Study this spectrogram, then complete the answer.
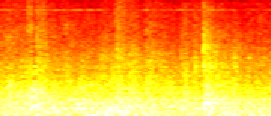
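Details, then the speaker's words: Neglected garage door after new rollers and lubricated hinges and pivots: a continuous, even rolling rumble with no screech, squeal or clunks, where it screeched before. Normal operation. "so nice smooth and it's quiet so much more quiet it was screeching and everything else before"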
